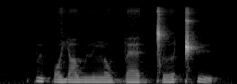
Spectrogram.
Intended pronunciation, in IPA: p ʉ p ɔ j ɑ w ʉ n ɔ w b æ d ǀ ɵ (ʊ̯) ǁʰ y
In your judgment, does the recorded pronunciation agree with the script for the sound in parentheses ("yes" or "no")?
no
